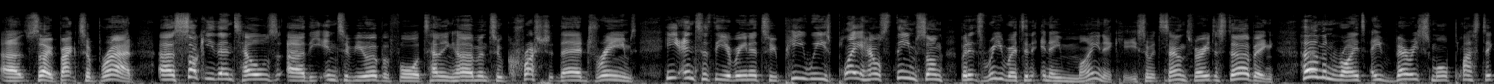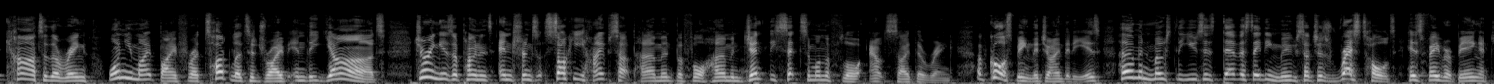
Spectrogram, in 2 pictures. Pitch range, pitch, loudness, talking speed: 170-230 Hz, 200 Hz, -21 LUFS, 205 wpm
